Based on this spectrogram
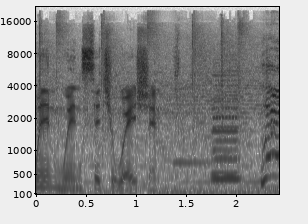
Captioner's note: horn honks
